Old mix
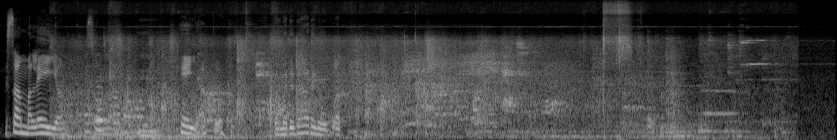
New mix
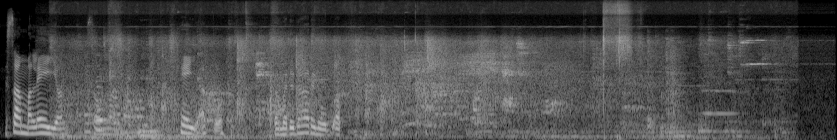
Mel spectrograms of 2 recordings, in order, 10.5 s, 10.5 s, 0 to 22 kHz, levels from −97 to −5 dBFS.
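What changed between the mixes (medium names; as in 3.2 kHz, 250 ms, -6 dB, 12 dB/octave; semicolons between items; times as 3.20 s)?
speech: add peaking EQ 990 Hz +8.5 dB 1.9 oct; background: add treble shelf 2.3 kHz +10 dB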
